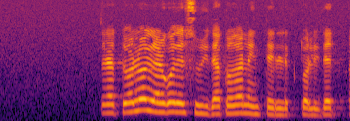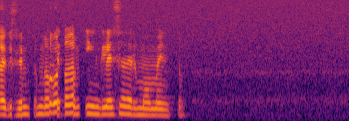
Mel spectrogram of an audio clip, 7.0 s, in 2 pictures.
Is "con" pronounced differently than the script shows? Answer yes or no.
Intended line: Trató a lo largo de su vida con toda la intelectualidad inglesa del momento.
yes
